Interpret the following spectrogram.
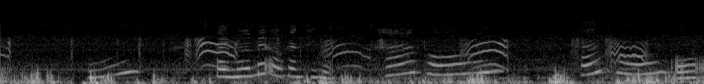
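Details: Kittens crying in quick overlapping mews, bright arched calls that rise then fall, tumbling one after another while a woman speaks in Thai and prepares to feed them milk; background music and handling noises underneath.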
